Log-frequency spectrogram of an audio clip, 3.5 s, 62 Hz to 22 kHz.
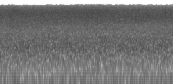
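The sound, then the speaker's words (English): Steady, continuous rush of flowing water from a stream or waterfall, a dense even hiss with no breaks and no voices, as the water is photographed with a four-second exposure at f/22. “That should get the water all smooth in the foreground.”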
